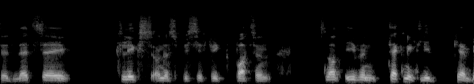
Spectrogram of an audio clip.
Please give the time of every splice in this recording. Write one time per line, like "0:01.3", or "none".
0:03.1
